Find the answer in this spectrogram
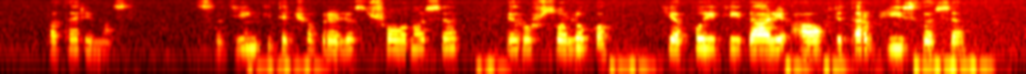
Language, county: Lithuanian, Vilnius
